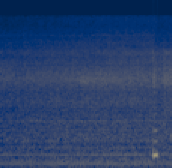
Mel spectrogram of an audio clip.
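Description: Steady low hum with a faint hiss: room tone, with no other distinct event.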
